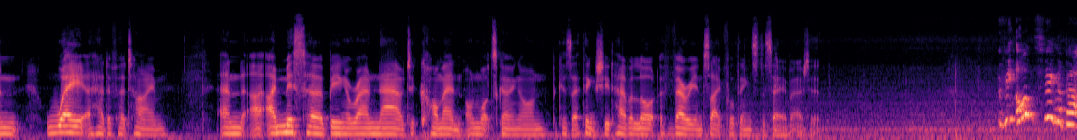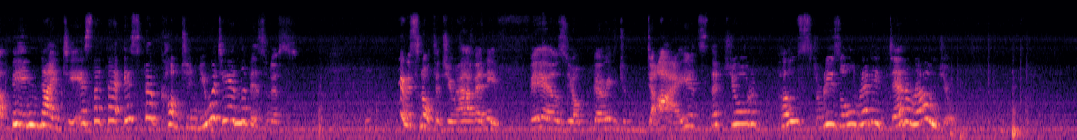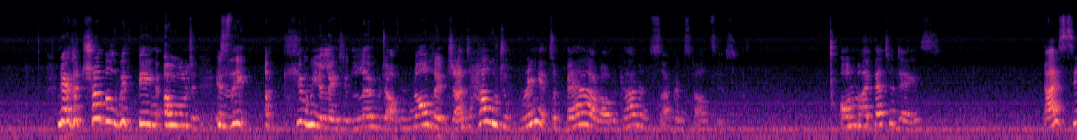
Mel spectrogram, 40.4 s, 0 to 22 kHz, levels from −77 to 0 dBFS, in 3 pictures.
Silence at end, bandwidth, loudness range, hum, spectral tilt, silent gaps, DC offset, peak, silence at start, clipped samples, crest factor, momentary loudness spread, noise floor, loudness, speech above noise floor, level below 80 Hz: 0 s; 15 kHz; 11 LU; none; -5.5 dB/octave; none; under 0.1%; -2 dBFS; 0 s; under 0.1%; 22 dB; 24 LU; -46 dBFS; -22 LUFS; 24 dB; -46 dBFS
